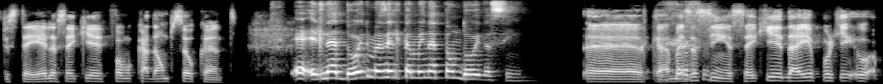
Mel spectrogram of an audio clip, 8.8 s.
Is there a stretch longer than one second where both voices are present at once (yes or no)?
no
